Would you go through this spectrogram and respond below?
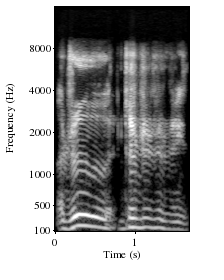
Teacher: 근데 이 혀를 갖다가 굴려버리면요, 르르르르 돼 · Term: 굴리는 소리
